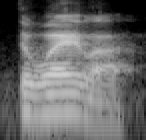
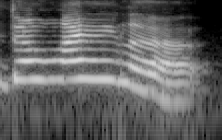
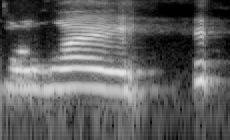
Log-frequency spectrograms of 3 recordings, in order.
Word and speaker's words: Dua: Dua. He said it right. It's DeWa. Not Dwayne.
